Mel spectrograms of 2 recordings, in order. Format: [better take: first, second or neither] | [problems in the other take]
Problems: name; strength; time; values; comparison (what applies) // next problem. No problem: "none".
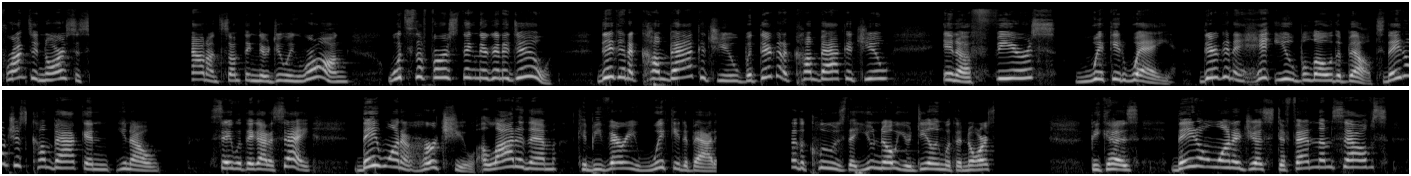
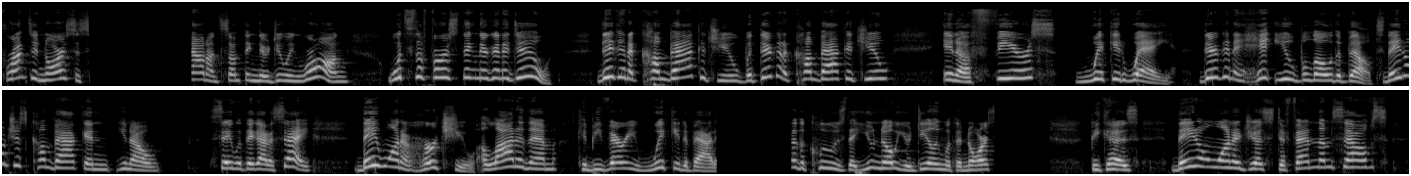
neither | audio cutting out; at 1 s for 1 s, at 21 s for 0.5 s and at 24 s for 0.5 s; the same in both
